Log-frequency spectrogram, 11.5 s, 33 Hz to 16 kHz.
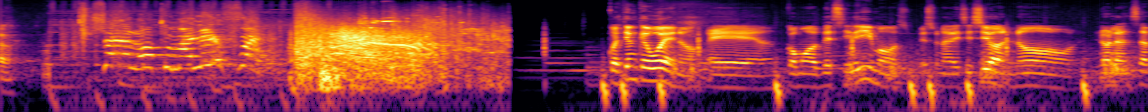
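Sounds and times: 
speech: 0.0s - 4.2s, 6.1s - 11.4s
gunfire in a Lugano neighborhood: 2.9s - 5.1s.

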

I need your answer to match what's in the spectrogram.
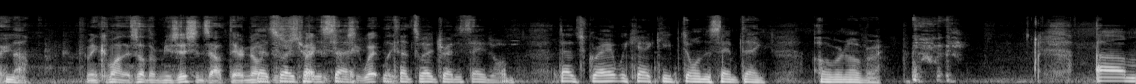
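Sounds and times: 
speech: 0.0s - 9.6s, 11.0s - 11.3s
man coughing: 9.1s - 9.7s.

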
